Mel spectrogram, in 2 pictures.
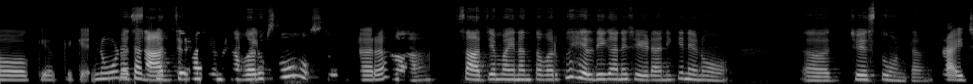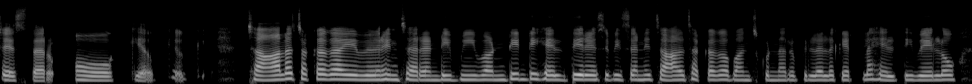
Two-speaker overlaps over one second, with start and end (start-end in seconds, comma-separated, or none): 1.2-2.9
